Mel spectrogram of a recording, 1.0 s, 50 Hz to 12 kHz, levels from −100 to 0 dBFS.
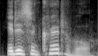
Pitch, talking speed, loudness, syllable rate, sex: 160 Hz, 185 wpm, -18 LUFS, 7.2 syllables/s, male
